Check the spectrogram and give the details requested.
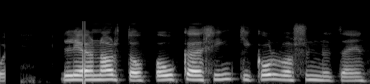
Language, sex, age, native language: Icelandic, male, 13, Icelandic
